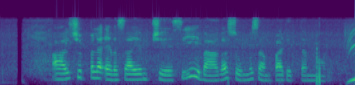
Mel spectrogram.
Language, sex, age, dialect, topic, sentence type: Telugu, female, 18-24, Utterandhra, agriculture, statement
